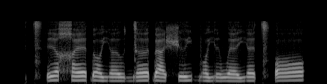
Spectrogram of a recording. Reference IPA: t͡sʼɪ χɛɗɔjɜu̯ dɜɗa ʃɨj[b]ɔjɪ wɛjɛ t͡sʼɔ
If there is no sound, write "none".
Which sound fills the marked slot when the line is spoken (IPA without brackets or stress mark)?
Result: b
